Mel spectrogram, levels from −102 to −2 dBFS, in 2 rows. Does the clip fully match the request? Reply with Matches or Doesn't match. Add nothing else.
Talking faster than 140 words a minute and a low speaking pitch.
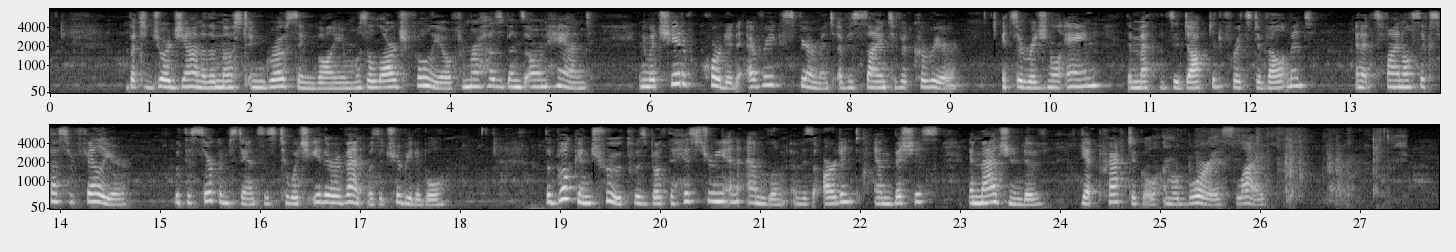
Doesn't match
